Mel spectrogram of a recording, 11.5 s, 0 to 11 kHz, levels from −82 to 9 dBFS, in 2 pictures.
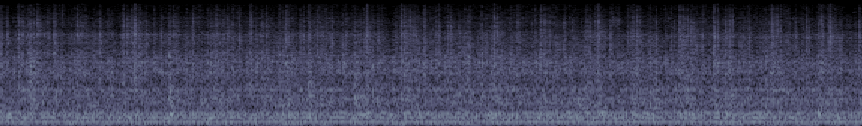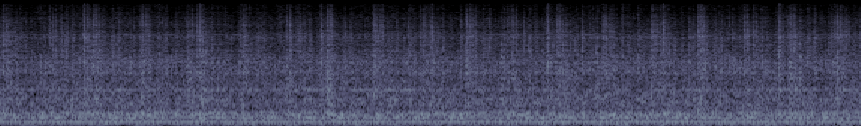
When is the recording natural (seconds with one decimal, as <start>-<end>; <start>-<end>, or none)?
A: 0.0-11.5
